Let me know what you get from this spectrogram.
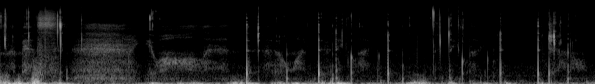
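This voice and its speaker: A woman is whispering at a fairly slow pace, with long, frequent pauses. Noticeable background noise can be heard. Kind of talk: ASMR whisper ramble. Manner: whispered.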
